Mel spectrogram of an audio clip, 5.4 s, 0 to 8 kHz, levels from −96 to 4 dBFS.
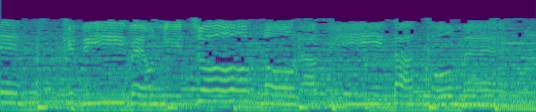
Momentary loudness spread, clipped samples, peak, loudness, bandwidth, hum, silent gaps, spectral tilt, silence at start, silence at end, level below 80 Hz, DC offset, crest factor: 3 LU; under 0.1%; -6 dBFS; -18 LUFS; 5 kHz; none; none; -11.5 dB/octave; 0 s; 0 s; -34 dBFS; under 0.1%; 12 dB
